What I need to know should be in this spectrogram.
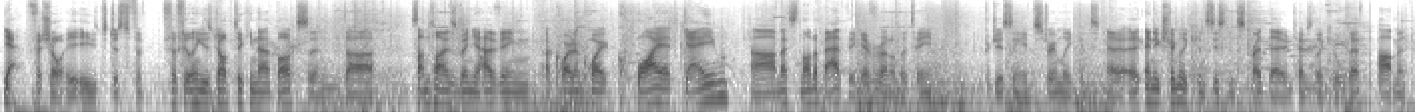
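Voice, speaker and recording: A man delivers live analytical color commentary on an esports match, breaking down plays and thinking aloud with occasional fillers. His voice is fairly low and brisk, with music in the background.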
